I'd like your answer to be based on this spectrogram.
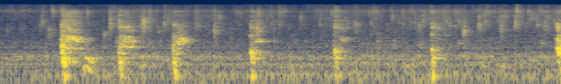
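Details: Run of about eight harsh coughs in quick succession over running shower water; persistent coughing fit while showering, from a bug in the throat that won't let up.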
